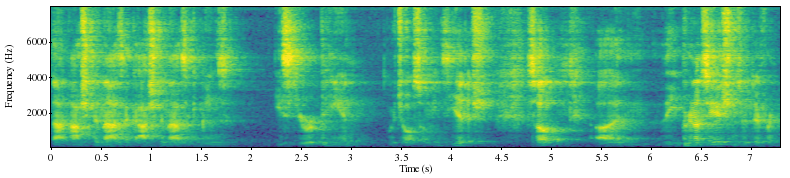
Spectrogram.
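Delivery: ordinary talk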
